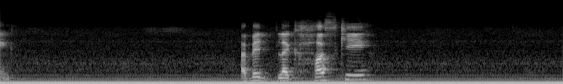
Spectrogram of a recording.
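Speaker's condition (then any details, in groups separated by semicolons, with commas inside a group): No condition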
